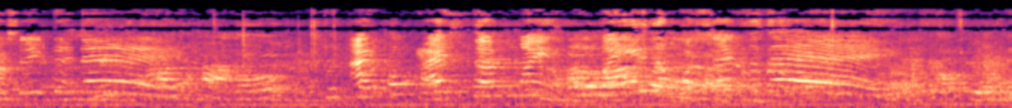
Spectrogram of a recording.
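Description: Children's excited, high-pitched voices, without clear words, with swooping squeals about a second in and again near the end, over a steady low hum.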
